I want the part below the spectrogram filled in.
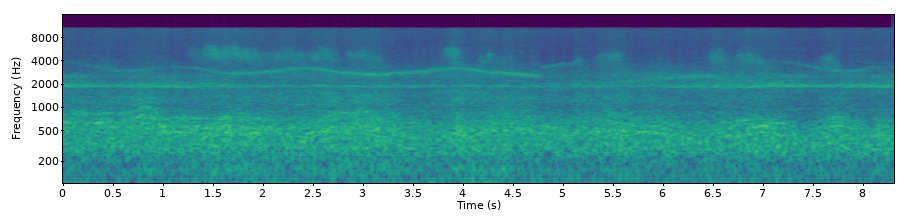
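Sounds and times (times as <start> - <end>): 
wind: 0.0 - 8.3.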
